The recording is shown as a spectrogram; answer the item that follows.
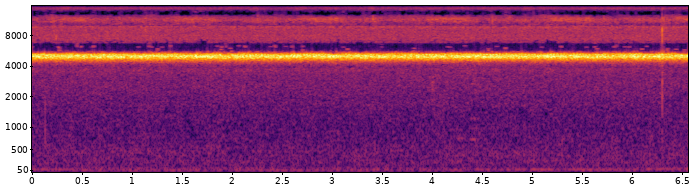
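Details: Bell crickets in a sleep-music mix paired with campfire sound. A steady, unbroken high ringing tone holds level throughout, with soft low rumbling noise beneath and a few faint ticks.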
